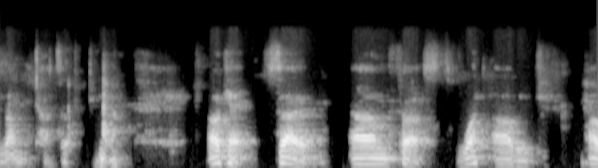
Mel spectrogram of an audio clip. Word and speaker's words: Runge-Kutta: was to think about Runge-Kutta integrators, or I should say as a German, Runge-Kutta, but I think it's more common now to use the English pronunciation, so I would stick with Runge-Kutta.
